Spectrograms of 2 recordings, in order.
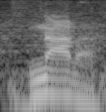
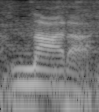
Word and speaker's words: Ngata: I believe that the G is silent. – Okay, so what is it? – Nada. – Nada.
